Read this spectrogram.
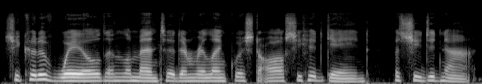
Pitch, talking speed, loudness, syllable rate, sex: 165 Hz, 200 wpm, -17 LUFS, 5.2 syllables/s, female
